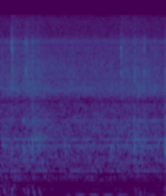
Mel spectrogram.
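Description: Near silence with faint, irregular light clicks and taps over a low hum.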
